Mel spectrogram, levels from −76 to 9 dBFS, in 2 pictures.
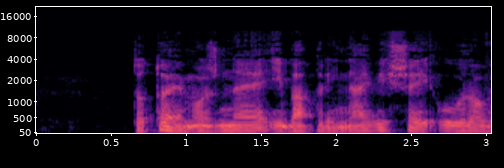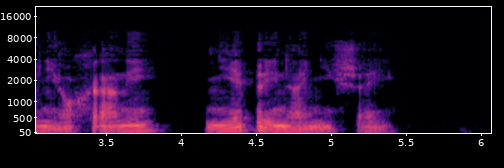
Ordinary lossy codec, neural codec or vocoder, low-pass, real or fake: MP3, 48 kbps; vocoder, 22.05 kHz, 80 mel bands, WaveNeXt; 9.9 kHz; fake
